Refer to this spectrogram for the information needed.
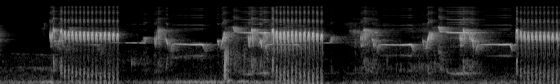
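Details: Female scarlet-backed flowerpecker: high, fast ticking trills in three or four bursts, linked by thinner sliding tones at a lower pitch.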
